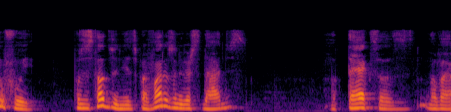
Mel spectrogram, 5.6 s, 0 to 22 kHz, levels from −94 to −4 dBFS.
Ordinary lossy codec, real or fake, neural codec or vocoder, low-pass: none; real; none; 7.2 kHz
